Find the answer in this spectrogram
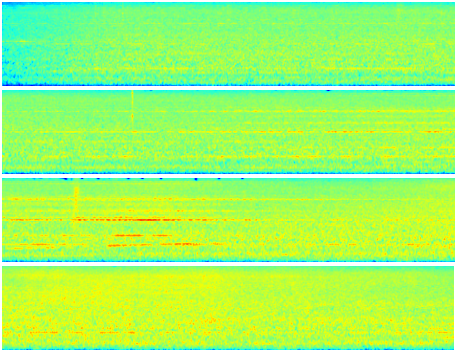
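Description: Trenitalia electric Minuetto regional multiple unit at a platform, running with a steady mechanical hum and a few steady tones from its equipment. About nine seconds in a whine rises in pitch, and the train noise grows louder over the last few seconds as the unit begins to move off.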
